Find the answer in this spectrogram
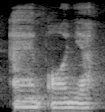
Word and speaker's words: Áine: you can see here, the spelling of my name, Áine, can be quite difficult to pronounce because it's an Irish name, and that's how it's pronounced, Áine.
